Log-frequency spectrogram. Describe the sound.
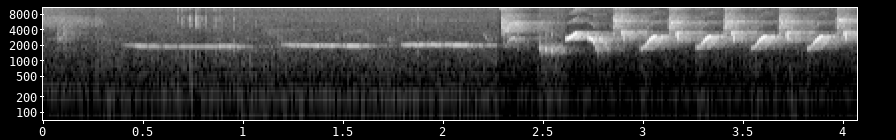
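A nightingale sings in late April: a few long, pure whistled notes held at one pitch, then a loud, rapid run of repeated sharp chirps.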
